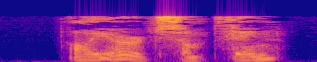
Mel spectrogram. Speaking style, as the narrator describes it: the first voice muttered darkly

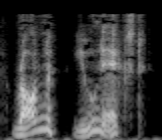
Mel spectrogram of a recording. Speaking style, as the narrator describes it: said Mr

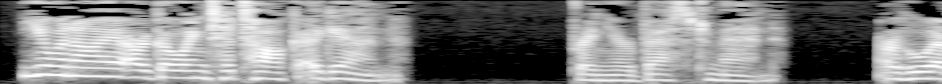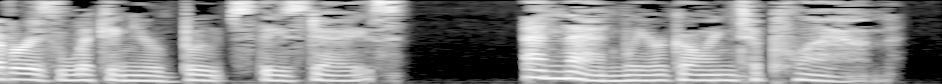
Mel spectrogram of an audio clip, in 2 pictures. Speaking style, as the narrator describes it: she said coldly

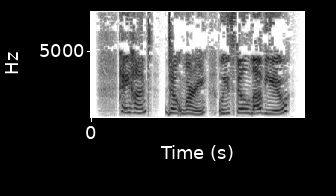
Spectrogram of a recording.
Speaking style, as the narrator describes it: screams one of the girls, a blonde

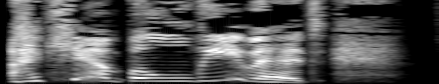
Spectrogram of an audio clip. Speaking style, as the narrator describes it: she began howling all over again

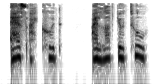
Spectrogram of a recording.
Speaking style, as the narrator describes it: whispered

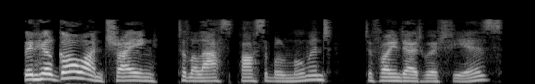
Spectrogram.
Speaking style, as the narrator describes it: Underwood said grimly

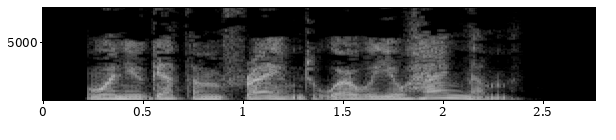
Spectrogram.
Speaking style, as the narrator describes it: asked him in a lightly teasing tone

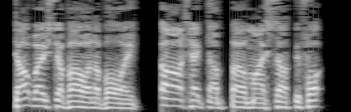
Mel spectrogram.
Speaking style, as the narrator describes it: another soldier snapped

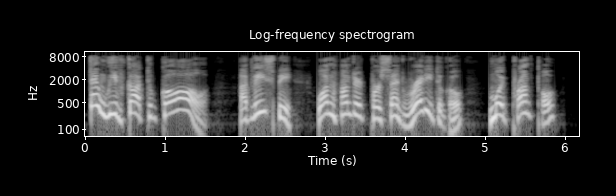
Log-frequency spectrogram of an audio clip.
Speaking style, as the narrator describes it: Blanca half shouted

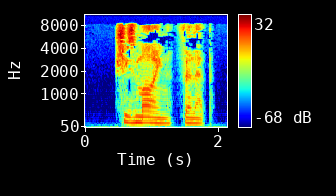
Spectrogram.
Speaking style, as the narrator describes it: he growled

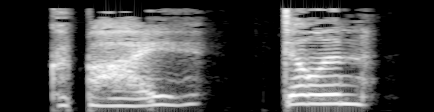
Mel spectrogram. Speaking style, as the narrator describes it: Nova whispered

